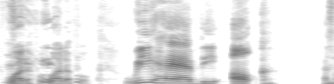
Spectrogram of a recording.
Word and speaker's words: Ankh: We have the Ankh. That's how you pronounce it, right?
